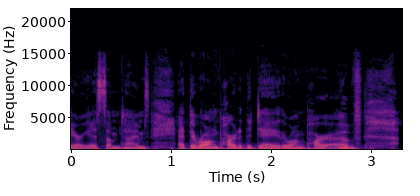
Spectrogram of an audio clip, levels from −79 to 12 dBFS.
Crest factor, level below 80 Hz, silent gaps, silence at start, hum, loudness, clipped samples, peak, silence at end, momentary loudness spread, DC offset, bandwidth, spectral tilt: 18 dB; -62 dBFS; none; 0 s; none; -33 LUFS; under 0.1%; -16 dBFS; 0.05 s; 8 LU; under 0.1%; 16 kHz; -5 dB/octave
